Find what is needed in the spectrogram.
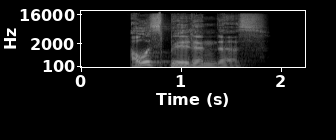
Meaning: strong/mixed nominative/accusative neuter singular of ausbildend
- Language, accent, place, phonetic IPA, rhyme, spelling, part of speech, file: German, Germany, Berlin, [ˈaʊ̯sˌbɪldn̩dəs], -aʊ̯sbɪldn̩dəs, ausbildendes, adjective, De-ausbildendes.ogg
